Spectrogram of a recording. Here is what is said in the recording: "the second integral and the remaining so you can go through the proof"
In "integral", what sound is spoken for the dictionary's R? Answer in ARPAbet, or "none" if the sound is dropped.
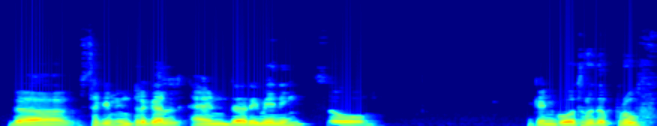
none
